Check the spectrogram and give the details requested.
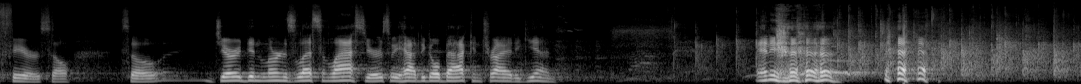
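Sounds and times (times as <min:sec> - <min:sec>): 
speech: 0:00.1 - 0:05.8, 0:07.6 - 0:09.4
laughter: 0:05.2 - 0:09.9
people whooping and cheering: 0:06.3 - 0:10.3
audience clapping: 0:06.3 - 0:10.8.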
